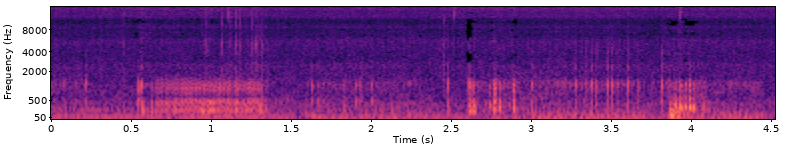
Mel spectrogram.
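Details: Relaxed, drooling house cat resting on its owner's chest gives a purring, trilling rumble for about a second, then softer broken purr pulses with faint clicks and rustles in a quiet indoor room.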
